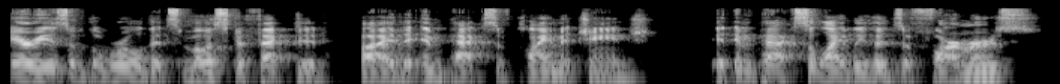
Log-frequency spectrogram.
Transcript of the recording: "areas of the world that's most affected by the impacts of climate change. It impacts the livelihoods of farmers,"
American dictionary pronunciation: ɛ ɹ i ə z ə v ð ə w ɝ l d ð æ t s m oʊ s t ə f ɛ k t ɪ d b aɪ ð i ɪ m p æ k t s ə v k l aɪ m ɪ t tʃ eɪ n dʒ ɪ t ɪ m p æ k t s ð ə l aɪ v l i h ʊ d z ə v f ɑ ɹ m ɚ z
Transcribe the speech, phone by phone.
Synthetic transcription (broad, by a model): ɛ ɹ i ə z ə v ð ə w ɝ l d ð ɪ t s m oʊ s t ə f ɛ k t ɪ d b aɪ ð i ɪ m p æ k t s ə v k l aɪ m ɪ t tʃ eɪ n dʒ ɪ t ɪ m p æ k t s ð ə l aɪ v l i h ʊ d z ə v f ɑ ɹ m ɚ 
